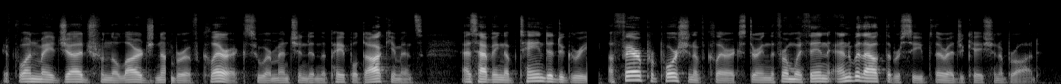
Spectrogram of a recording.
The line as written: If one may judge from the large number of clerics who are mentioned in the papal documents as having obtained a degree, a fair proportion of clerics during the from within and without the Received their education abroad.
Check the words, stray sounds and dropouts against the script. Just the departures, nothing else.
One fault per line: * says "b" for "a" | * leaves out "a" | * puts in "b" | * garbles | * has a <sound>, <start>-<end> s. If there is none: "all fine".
* has a dropout, 1.7-1.7 s
* has a dropout, 5.9-6.0 s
